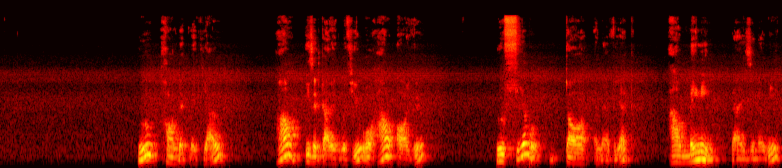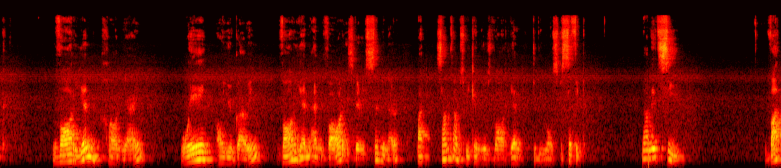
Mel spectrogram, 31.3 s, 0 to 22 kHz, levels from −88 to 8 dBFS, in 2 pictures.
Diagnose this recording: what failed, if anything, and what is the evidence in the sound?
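Gaps between chunks occur at 4.58, 10.59, 16.60, 22.60 and 28.61 s. Each is a hard-edged hole of about 6.5 ms, and they recur every 6.0 s. The fault sits at the storage or playback stage, where the audio was handled in 6-second chunks. At every join a few milliseconds of silence were inserted, from padding or a late chunk start, without discarding any sound. The even spacing and the identical hole lengths point to chunk boundaries rather than random dropouts.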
